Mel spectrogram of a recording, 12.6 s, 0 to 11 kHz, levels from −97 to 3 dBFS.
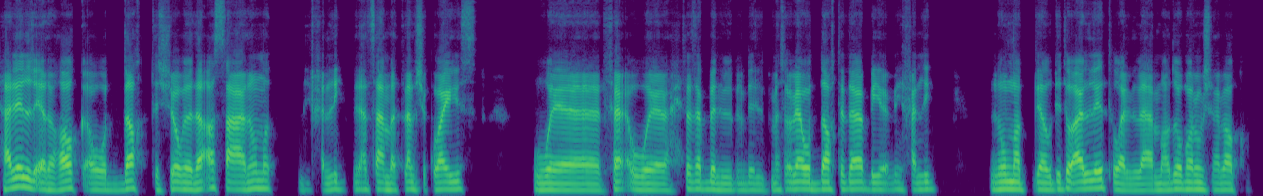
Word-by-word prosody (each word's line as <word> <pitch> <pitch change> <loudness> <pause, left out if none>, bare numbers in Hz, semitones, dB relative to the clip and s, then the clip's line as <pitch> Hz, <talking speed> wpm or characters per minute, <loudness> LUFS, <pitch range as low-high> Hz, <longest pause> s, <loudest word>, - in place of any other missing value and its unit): هل 130 +5 +4
الإرهاق 130 -5 +3
أو 110 -1 -1
الضغط 105 +6 -1
الشغل 120 +2 +1
ده 120 - +3
أثَّرعلى 115 -4 +2
نومك؟ 135 -1 -1 0.3
بيخليك 110 +2 -8
مثلًا 120 0 0
ما 115 - -1
تنامش 115 +2 -4
كويس؟ 120 - 0 0.6
و 110 0 +1 0.5
ف 100 - -2
وإحساسك 110 +2 -1
بال 110 -2 -2
بالمسئولية 110 +3 -3
والضغط 120 0 +2
ده 125 +1 +3
بي 115 -1 -3
بيخليك 115 +1 -6 0.6
نومك 120 0 +2
جودته 120 0 +2
قلَّت، 135 +2 +2
والّا 105 -2 +1
الموضوع 110 +3 -1
ما 120 0 0
لوش 120 -1 -2
علاقة؟ 115 +1 -4
115 Hz, 140 wpm, -23 LUFS, 110-125 Hz, 0.6 s, هل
